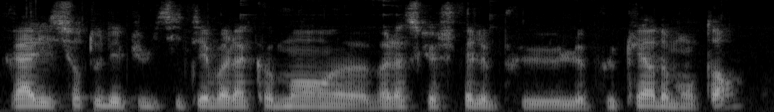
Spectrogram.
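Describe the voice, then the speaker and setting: A man's voice: sits low, steady tone, fast, dry recording. A man in his thirties chatting informally as a remote interview guest, rambling and joking, over a video call. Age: 30s. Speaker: interview guest, advertising director. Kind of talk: casual remote interview chat. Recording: slightly dull, lo-fi call audio.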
